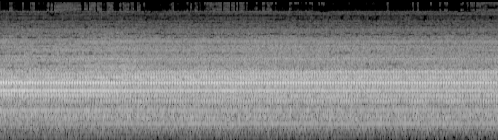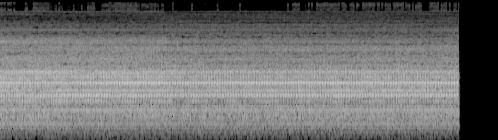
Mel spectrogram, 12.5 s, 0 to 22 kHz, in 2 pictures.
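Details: Mini mill after a Little Machine Shop belt drive kit upgrade, running in low gear (up to about 1100 rpm): smooth even motor hum with steady whine, no knocks or slipping, metal-on-metal rubbing gone; normal running.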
